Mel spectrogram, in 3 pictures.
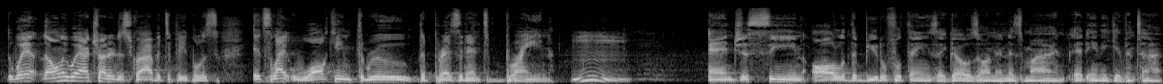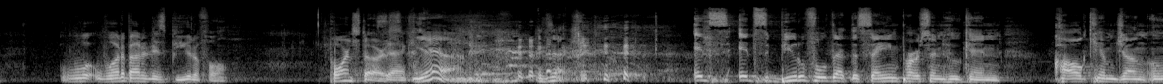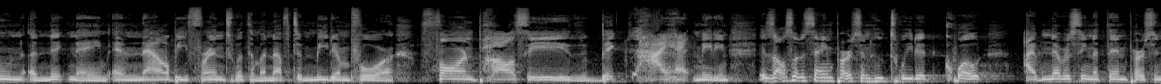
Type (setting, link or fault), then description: setting, live audience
